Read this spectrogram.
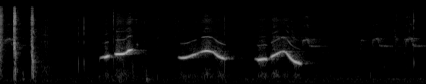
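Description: A dog whines in short high yelps close by.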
